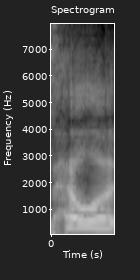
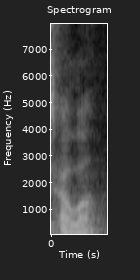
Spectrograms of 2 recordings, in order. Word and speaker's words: Hela: She plays Hela. Yeah. I do not like that name. Well, I think they might be going with Hela because original pronunciation is Hell, but this is a movie kids are going to go see.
